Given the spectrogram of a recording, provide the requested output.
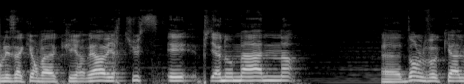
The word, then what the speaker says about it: Vera Virtus: Allez, on les accueille, on va accueillir Vera Virtus et Pianoman dans le vocal, messieurs, dames. Bonjour, bonsoir. Bonsoir. Bonsoir. Bonsoir. Alors, comment se prononce ton pseudo? C'est Vera Virtus?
